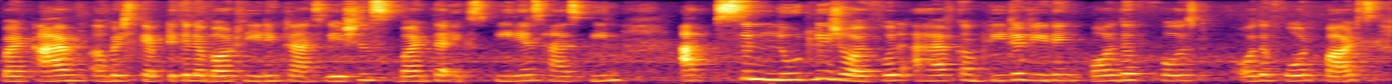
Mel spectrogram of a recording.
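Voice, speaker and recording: In a Marathi accent, a woman speaks at a moderate pace with a fairly high pitch and monotone, flat intonation, with audible room echo and noticeable background noise. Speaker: book vlogger. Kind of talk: casual vlog talk.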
